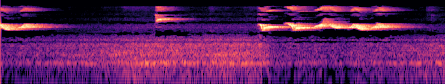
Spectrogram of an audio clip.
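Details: Caged ultramarine grosbeak, three years old, a 'fibra' bird from Pelotas in Rio Grande do Sul, Brazil, singing in an angry mood: a short warble, a brief note, then a longer sweeping, fluctuating high phrase.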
